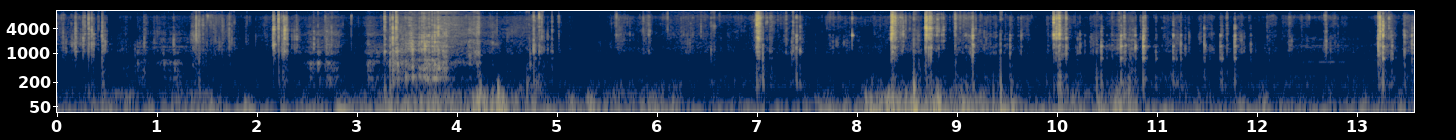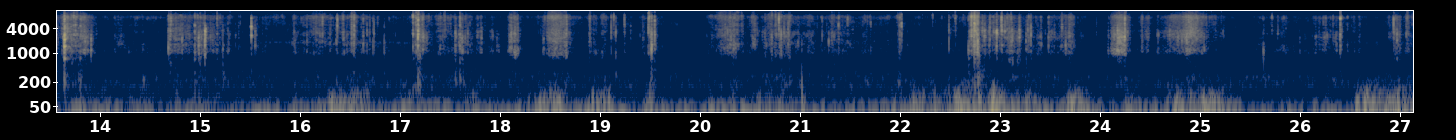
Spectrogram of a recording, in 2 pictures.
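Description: Loose gravel and rubble crunching and scraping under gloved hands as stones are raked and moved by hand, with irregular clicks of stones knocking together.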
